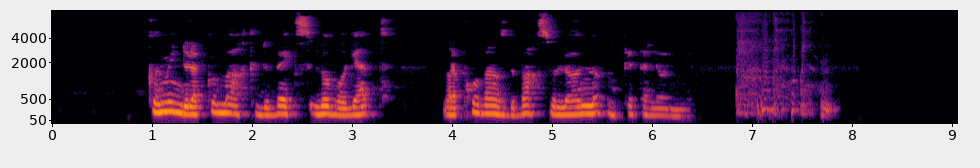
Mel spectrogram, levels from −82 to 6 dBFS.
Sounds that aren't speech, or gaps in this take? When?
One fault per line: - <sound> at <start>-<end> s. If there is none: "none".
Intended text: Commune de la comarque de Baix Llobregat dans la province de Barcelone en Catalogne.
- cough at 6.8-7.9 s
